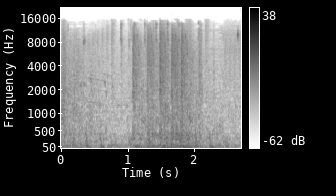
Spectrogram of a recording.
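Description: Underwater gunfire aimed at a hammerhead shark in the game Depth, a dense burst of rapid shots that swells in the middle and holds fairly loud before easing off.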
